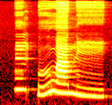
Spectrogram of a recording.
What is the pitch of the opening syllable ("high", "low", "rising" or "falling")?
high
